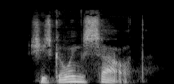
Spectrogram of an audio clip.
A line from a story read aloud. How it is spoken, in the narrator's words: Ralph said smoothly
